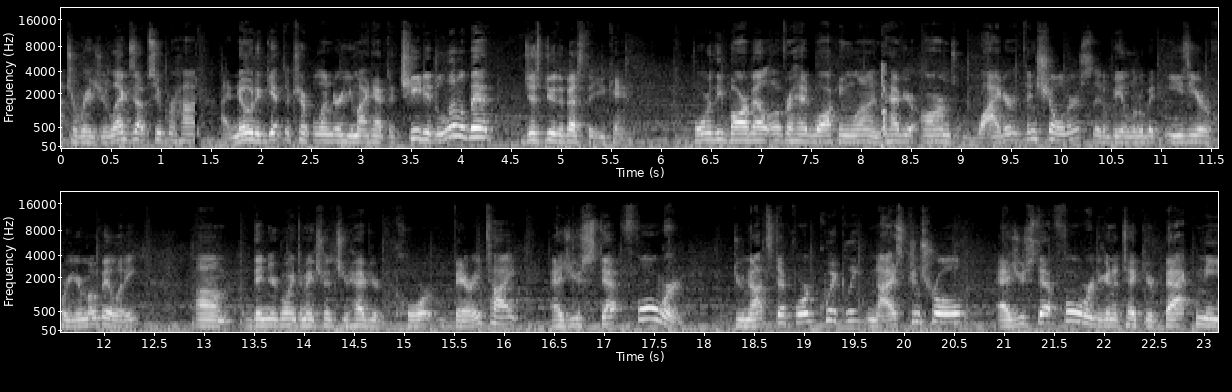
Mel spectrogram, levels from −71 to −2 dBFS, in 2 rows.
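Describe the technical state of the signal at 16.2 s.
Around 16.2 s the signal is intact, with no dropout, distortion, glitch or other fault to be heard at that moment.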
